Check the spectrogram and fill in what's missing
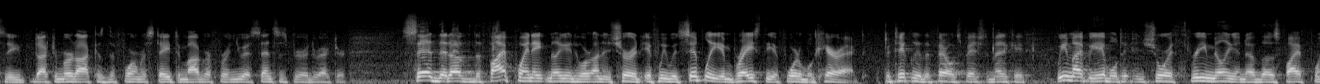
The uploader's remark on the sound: Hot Seat conversation at Trinity University in San Antonio.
